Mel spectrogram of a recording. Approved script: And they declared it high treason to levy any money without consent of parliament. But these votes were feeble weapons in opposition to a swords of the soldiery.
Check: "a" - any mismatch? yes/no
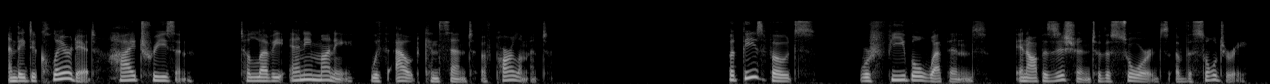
yes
